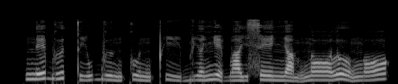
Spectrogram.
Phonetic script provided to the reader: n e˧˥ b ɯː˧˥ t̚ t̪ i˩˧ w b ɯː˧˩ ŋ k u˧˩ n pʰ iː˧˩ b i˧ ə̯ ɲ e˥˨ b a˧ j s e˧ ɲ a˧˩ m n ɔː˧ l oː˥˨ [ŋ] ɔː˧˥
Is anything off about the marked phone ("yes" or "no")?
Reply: no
